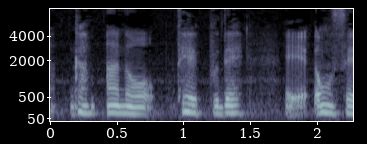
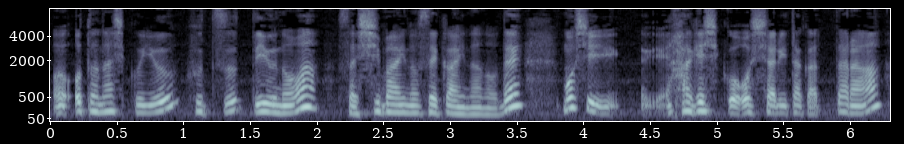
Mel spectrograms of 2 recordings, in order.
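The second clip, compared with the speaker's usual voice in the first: ordinary talk, nothing marked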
